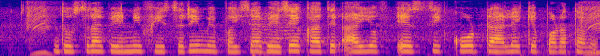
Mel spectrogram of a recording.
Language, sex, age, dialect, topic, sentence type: Bhojpuri, female, 18-24, Northern, banking, statement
